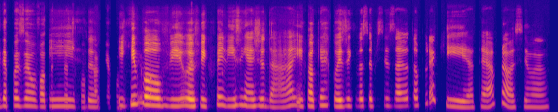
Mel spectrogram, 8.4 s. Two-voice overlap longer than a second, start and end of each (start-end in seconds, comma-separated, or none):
0.7-2.3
